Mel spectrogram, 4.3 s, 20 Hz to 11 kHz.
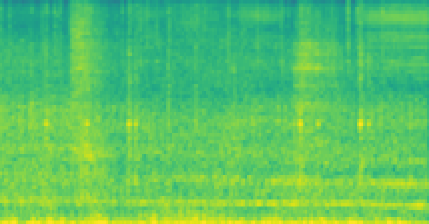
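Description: Wind rushing over the microphone of a 3000 W 48 V e-bike at speed, with the electric motor's steady whine sinking slowly in pitch as the bike eases off.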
